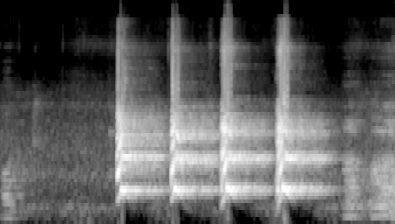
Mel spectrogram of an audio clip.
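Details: Pet Labrador Retriever barking to ask for food: four loud, clear barks about half a second apart, ending in a short softer sound, with a quiet lead-in before the barks start.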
